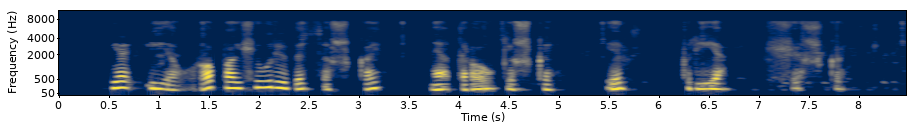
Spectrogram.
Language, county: Lithuanian, Marijampolė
